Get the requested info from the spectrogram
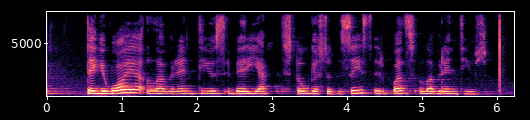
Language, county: Lithuanian, Šiauliai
